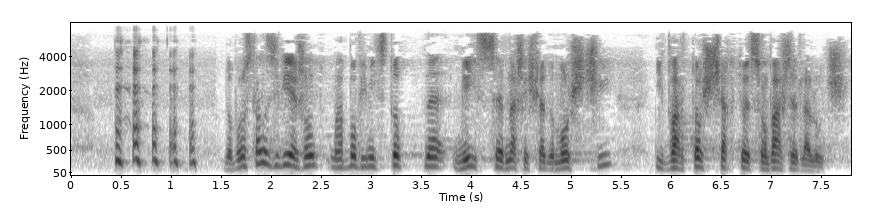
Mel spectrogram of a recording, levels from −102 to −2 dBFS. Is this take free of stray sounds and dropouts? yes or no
no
